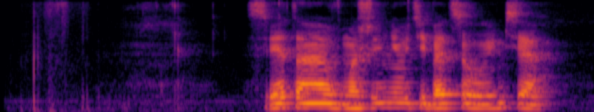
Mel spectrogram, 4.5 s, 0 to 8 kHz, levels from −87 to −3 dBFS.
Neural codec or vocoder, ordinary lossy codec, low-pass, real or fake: none; none; none; real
